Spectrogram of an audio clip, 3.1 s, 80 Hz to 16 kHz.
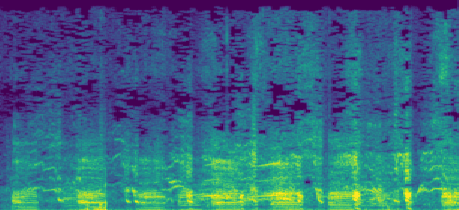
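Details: A hungry flock of about 1000 Muscovy ducks gives dense, overlapping nasal honking calls, several a second, that layer into a steady clamour over a low constant hum.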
